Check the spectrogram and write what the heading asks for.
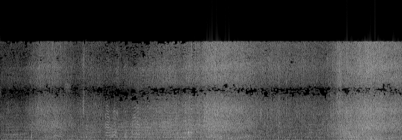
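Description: Small waves washing up on a sandy beach, with wind buffeting the microphone. The surf swells about four seconds in and again, louder, near the end.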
